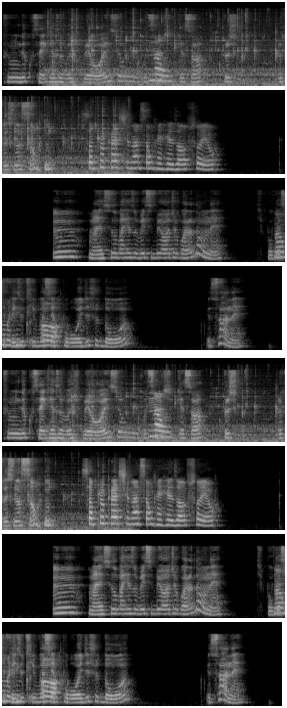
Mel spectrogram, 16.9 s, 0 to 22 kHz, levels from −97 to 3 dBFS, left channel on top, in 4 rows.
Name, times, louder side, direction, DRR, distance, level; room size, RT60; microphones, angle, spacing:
voice 1, 0.0-3.5 4.1-5.1 9.2-11.8 12.5-14.7 15.8-16.3, right 5 dB, 30° right, 0.6 m, -35 dB
sound 1, 0.6-6.2, left 1 dB, 40° left, 1.5 m, -43 dB
voice 2, 2.2-2.5 5.5-7.4 12.6-13.0 13.3-13.6, right 5 dB, 65° right, 0.9 m, -30 dB
13.0 x 6.5 x 3.6 m
head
